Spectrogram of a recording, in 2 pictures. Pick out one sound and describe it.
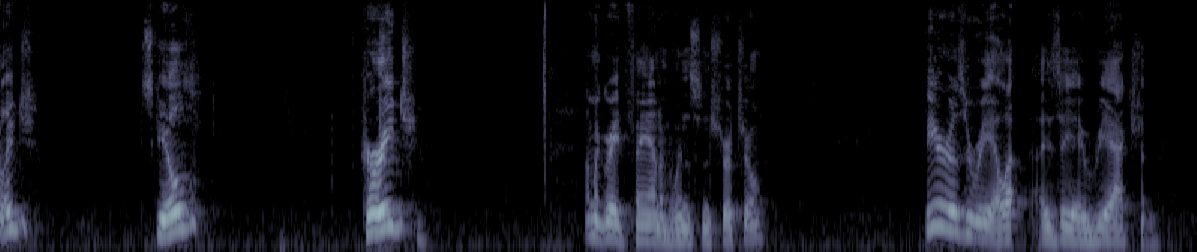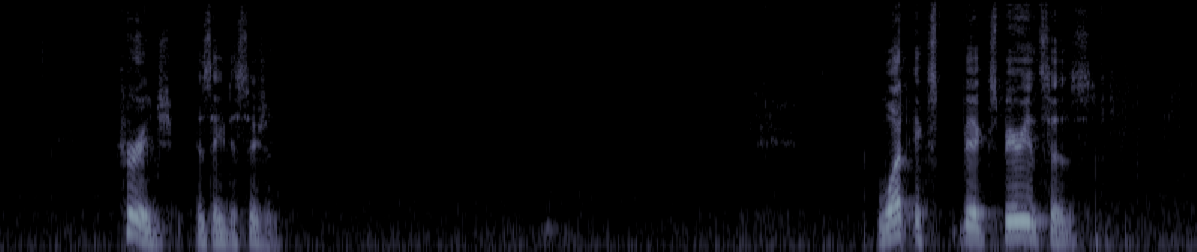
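An older man speaks slowly into a microphone, with long pauses.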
